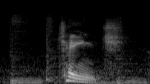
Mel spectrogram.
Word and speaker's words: change: Y recuerda que todas las palabras en inglés que terminan en G, E, se pronuncian con che, orange. Cuando dices la palabra edad, age. Cuando dices la palabra cambio o el verbo cambiar, lo cual es lo mismo, change.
